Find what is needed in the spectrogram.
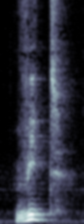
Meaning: weed, marijuana
- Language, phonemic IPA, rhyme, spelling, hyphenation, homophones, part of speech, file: Dutch, /ʋit/, -it, wiet, wiet, wied / wiedt, noun, Nl-wiet.ogg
